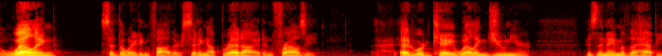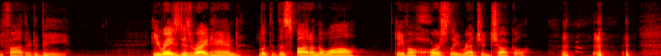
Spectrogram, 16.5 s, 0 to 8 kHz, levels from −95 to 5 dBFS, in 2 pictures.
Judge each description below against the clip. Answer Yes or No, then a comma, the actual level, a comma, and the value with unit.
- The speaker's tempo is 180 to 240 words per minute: No, average, 150 wpm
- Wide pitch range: No, average, 3.2 semitones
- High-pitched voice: No, low, 135 Hz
